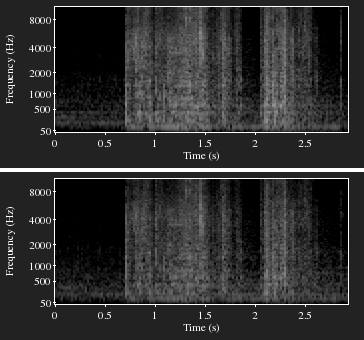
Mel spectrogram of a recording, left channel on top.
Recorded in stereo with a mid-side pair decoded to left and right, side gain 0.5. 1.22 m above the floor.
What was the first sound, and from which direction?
Crumpling, 35° left.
